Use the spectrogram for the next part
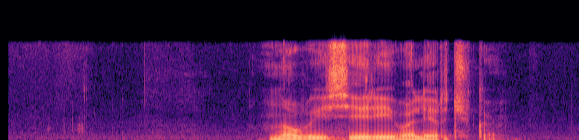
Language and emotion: Russian, neutral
